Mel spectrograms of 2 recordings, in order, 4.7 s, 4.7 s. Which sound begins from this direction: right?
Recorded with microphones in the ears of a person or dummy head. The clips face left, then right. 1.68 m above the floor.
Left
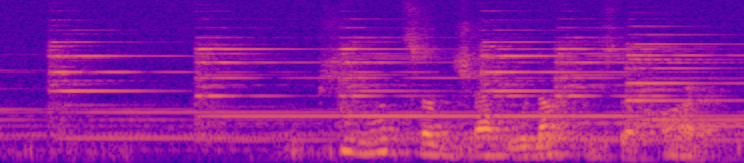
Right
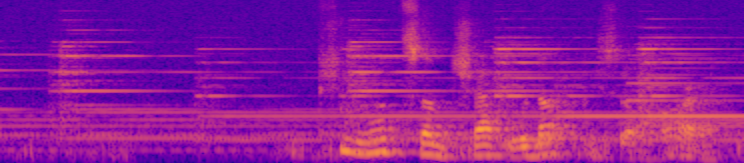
A man speaking, at 2.0 s.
